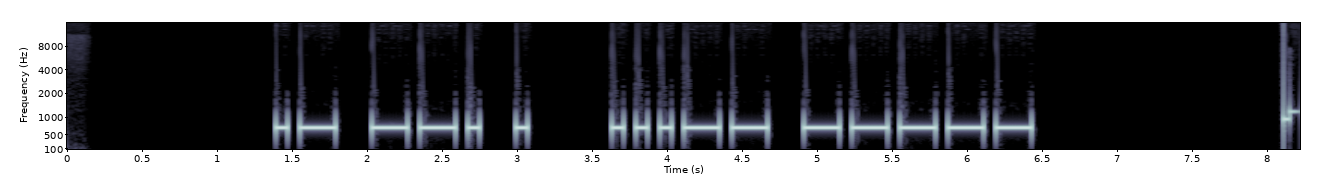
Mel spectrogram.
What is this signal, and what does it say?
Morse code, heard as a keyed tone, about 16 wpm, 700 Hz. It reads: AGE 30
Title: Practice QSO - Exchange 3 - More Info - 15wpm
